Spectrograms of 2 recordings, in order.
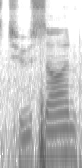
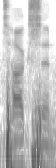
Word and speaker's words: Tucson: It's Tucson. Okay. I'm I'm sorry, dude. I like I said, I I have trouble with pronouncing certain um locations and everything, so I apologize, dude. Sorry if I'm killing you. I always call it tuxen from the way it's spelled, but it's uh yeah, it's Tucson.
